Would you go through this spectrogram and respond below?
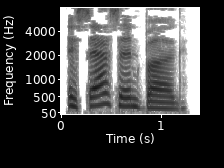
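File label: "assassin bug", British English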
